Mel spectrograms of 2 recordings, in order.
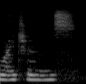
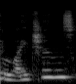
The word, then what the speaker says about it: lichens: Do you guys say lichens or lichens? I feel like sometimes I say lichens and sometimes I say lichens. I think both are accepted pronunciations of the word.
